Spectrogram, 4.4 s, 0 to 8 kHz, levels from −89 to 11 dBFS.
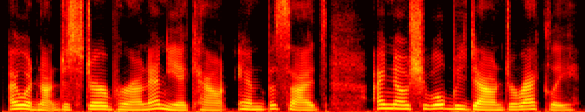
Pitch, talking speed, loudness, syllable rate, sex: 215 Hz, 230 wpm, -18 LUFS, 6.2 syllables/s, female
